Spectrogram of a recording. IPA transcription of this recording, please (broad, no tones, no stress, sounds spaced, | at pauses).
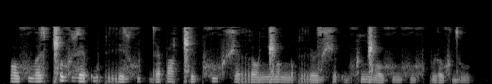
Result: ɔ xʷ w ʌ z ǁ ʌ xʷ z ɛ p ɡʷ ɪ p r ɪ z xʷ ə˞ p d̪ æ p ɑ ǁ ɪ p xʷ æ xʷ ʃ ʌ r ɔ ŋ͡ǁ ɔ ŋ ʌ p r ə˞ z ʃ ɛ p ɡʷ ɪ xʷ ŋ͡ǁ ɔ xʷ w u xʷ ə˞ xʷ p ɹ ʌ xʷ d̪ u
